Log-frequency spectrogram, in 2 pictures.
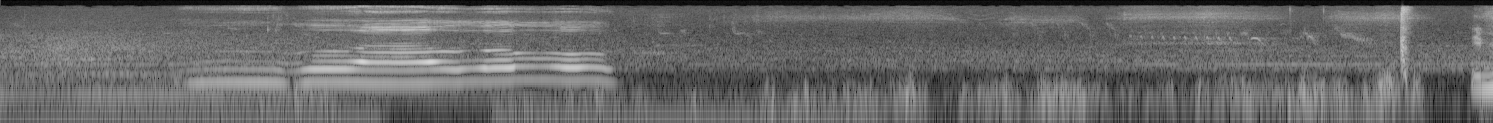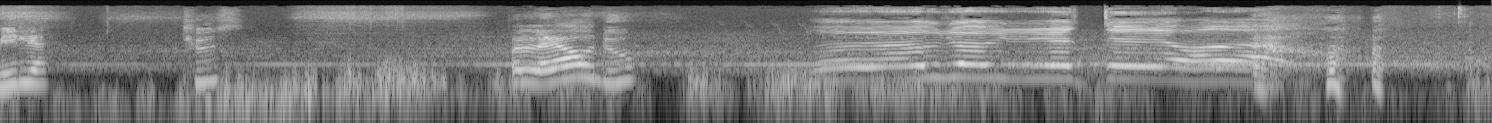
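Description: A toddler babbles and talks in a high voice close by.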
